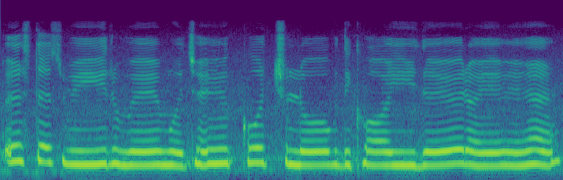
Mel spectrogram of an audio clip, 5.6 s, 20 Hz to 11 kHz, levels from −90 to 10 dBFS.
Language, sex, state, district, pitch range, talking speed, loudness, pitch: Hindi, female, Madhya Pradesh, Katni, 210-230 Hz, 105 wpm, -9 LUFS, 215 Hz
